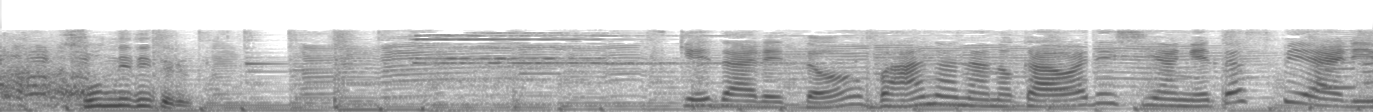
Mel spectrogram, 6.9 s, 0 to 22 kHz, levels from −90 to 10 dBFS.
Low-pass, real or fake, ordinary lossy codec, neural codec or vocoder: 7.2 kHz; real; none; none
